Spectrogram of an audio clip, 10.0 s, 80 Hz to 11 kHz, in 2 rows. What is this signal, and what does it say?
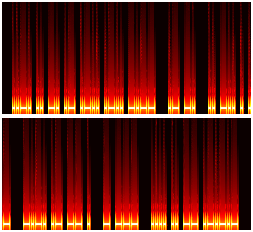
Morse code, heard as a keyed tone, about 28 wpm, 700 Hz. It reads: FINALLY AN IDEA CAME TO HIM.
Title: Sentences from Top 1000 Words 30wpm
